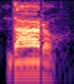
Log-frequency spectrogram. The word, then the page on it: daarò: apatani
